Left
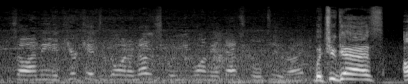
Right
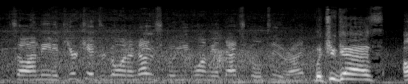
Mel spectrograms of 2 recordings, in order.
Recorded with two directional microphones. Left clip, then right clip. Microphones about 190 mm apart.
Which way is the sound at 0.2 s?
10° right (ahead or behind).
